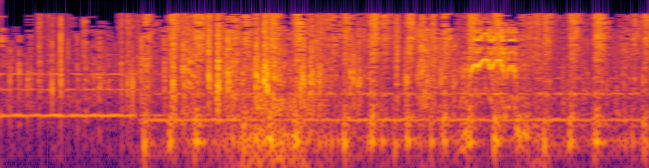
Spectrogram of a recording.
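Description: Horse hooves gallop in a rapid, steady rhythm of sharp beats throughout, joined by a brief horse whinny near the end over a low sustained drone; a man on horseback sent from Jezreel to find out whether approaching riders are friends or enemies.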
